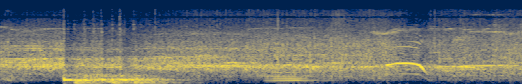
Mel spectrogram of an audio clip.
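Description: Live rock band on stage between songs over a cheering arena crowd. A heavy drum-and-bass hit lands about a second in, a low bass note is held around the middle, and a pitched note slides downward near the end.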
